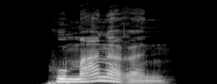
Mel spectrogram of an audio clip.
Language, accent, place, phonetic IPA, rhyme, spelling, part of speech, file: German, Germany, Berlin, [huˈmaːnəʁən], -aːnəʁən, humaneren, adjective, De-humaneren.ogg
- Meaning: inflection of human: 1. strong genitive masculine/neuter singular comparative degree 2. weak/mixed genitive/dative all-gender singular comparative degree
